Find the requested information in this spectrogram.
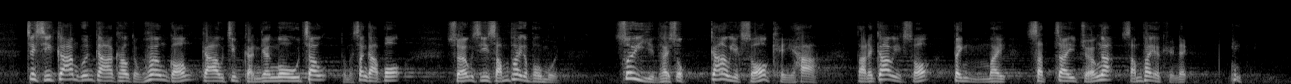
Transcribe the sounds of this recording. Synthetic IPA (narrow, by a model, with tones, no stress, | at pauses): t͡sɪ˥k̚siː˨˥kaː˥mkuː˨˥nkaː˧kʰɐ˧wt̪ʰʊ˨˩ŋɦœː˥ŋkɔː˨˥ŋkaː˧wt͡siː˧p̚kɐ̰˨nkɛː˧ŋo˧wt͡sɐ˥wt̪ʰʊ˨˩ma˨˩sɐ˥nkaː˧pɔː˥sœː˨˧ŋsiː˧sɐ˨˥mpʰɐ˥jkɛː˧po˨wmuː˨˩n | sɵ˥ɥjiː˨˩nhɐ˨jsʊ˨kːaː˥wjɪ˨k̚sɔː˨˥kʰe˨˩jhaː˨˧ | t̪aː˨nhɐ˨˩jkaː˥wjɪ˨k̚sɔː˨˥pɪ˨ŋm̩˨˩hɐ˨jsɐ˨t̚t͡sɐ˧jt͡ʃœ̰ː˨˥ŋːaː˥k̚sɐ˨˥mpʰɐ˥jkɛ˧kʰyː˨˩nlɪ˨k̚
